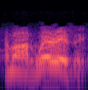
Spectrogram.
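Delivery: hard, loud demand; demanding shout. Acted. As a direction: lean on him, loud and sharp. Spade pressing the tailing boy.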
